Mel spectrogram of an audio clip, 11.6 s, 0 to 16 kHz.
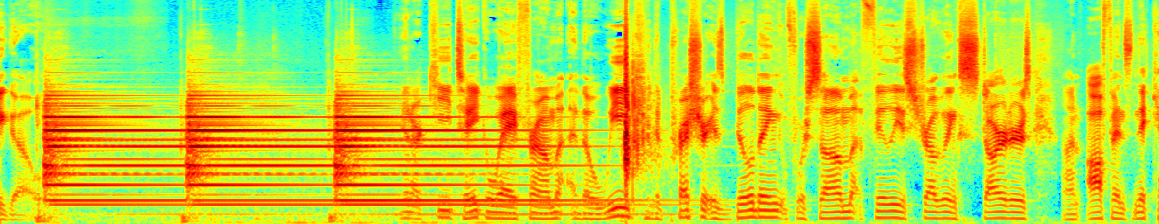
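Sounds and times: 
speech: 0.0 - 0.8, 1.8 - 2.2, 4.4 - 11.5
bell ringing: 0.9 - 7.7.

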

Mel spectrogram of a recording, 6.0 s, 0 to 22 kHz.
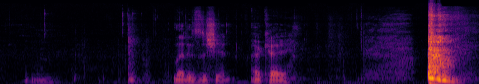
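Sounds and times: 
speech: 2.2 - 3.8
loud harsh cough and throat clearing: 5.3 - 5.9.

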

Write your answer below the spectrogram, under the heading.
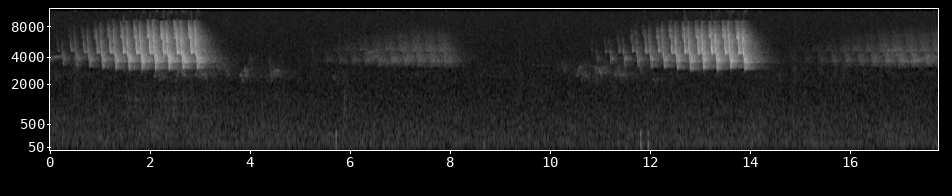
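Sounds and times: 
Ovenbird song of repeated teacher notes: 0.6 - 3.2, 11.2 - 14.1.

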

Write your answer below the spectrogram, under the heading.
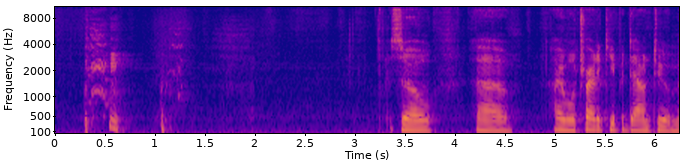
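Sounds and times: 
harsh person coughing: 0.3 - 1.4
speech: 0.5 - 1.2, 3.4 - 6.2.

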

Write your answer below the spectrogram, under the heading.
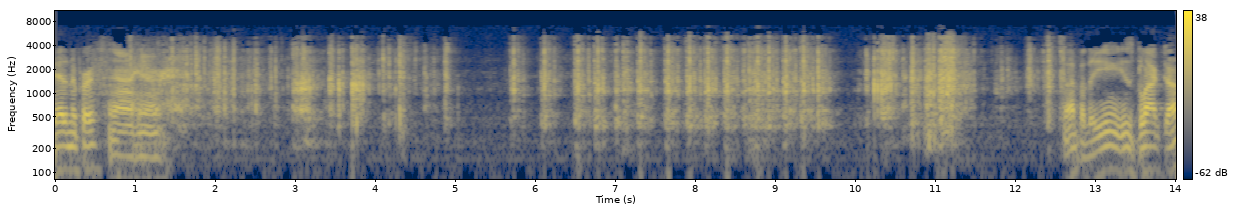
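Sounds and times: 
speech: 0.0 - 1.6, 12.7 - 14.0
manual typewriter keys clacking: 0.8 - 5.0, 5.7 - 11.5.

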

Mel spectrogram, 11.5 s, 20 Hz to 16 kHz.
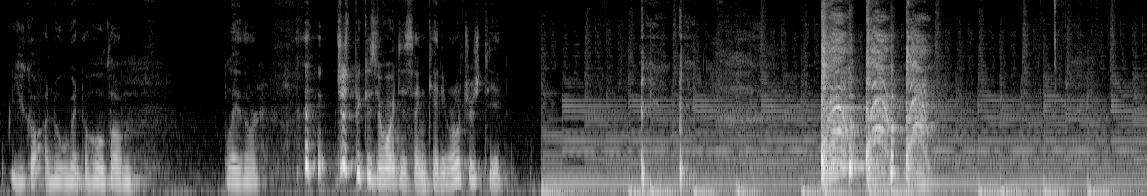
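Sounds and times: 
speech: 0.2 - 1.6, 2.2 - 5.2
throat clearing: 6.4 - 7.2, 8.2 - 9.4
person with a chest complaint coughing harshly: 6.4 - 7.6, 8.2 - 9.4.

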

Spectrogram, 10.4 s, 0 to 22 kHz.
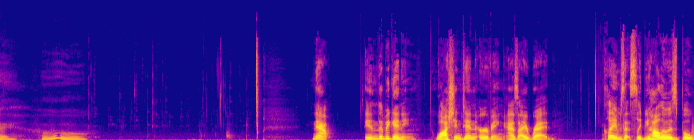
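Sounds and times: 
speech: 0.0 - 1.4, 4.7 - 8.4, 9.0 - 10.4
person swallowing: 0.8 - 4.0
soft wet mouth sounds: 1.2 - 4.1
person sipping wine: 1.2 - 4.5.

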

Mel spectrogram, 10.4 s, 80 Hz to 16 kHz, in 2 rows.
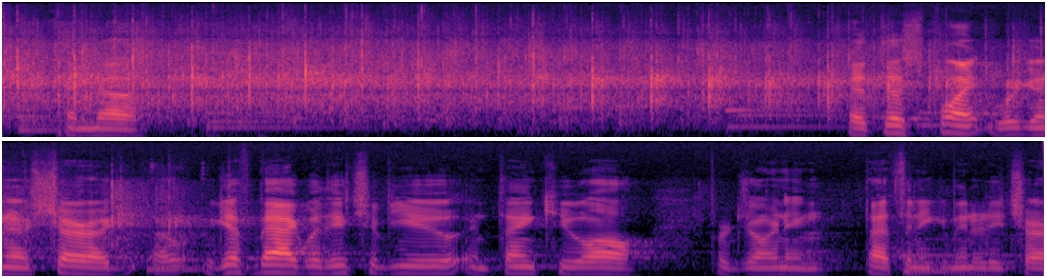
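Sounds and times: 
church congregation applauding new members: 0.0 - 6.5
speech: 0.3 - 0.9, 4.2 - 10.4.

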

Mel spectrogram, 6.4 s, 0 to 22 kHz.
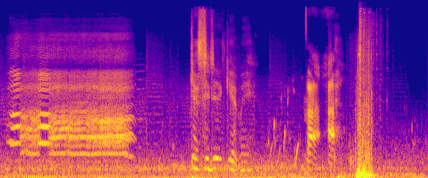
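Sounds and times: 
woman letting out a loud high-pitched scream: 0.0 - 2.1
speech: 2.9 - 4.0, 4.6 - 5.1.

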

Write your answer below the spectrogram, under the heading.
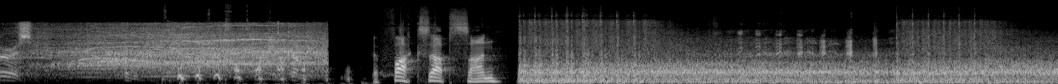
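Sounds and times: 
speech: 0.2 - 0.6, 1.2 - 6.1
laughter: 1.3 - 4.0, 7.1 - 9.0
rapid automatic gunfire sound effect: 5.2 - 7.4, 8.8 - 10.5.

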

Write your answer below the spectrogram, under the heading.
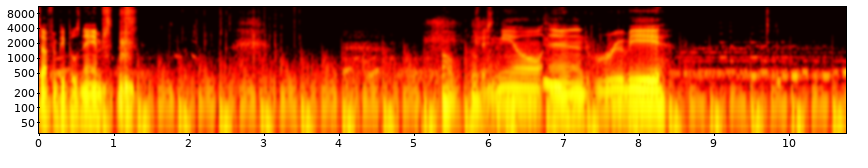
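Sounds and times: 
speech: 0.0 - 1.4, 5.4 - 8.5
typing on a water-damaged computer keyboard: 1.7 - 3.5.

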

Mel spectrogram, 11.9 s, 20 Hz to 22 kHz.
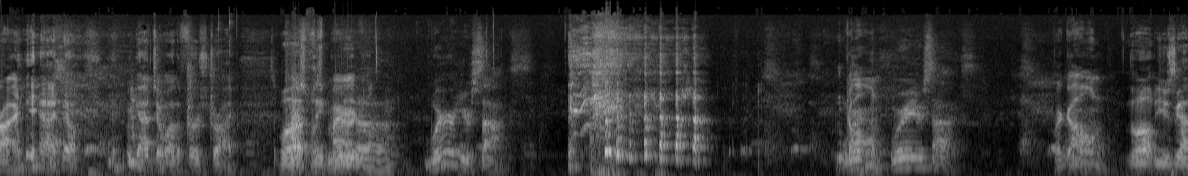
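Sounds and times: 
laughter: 0.0 - 2.2, 5.7 - 8.9
speech: 0.0 - 6.2, 8.4 - 9.7, 10.6 - 11.8
raspy coughing in a house: 0.4 - 1.5, 5.7 - 8.8, 10.2 - 10.8.

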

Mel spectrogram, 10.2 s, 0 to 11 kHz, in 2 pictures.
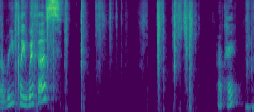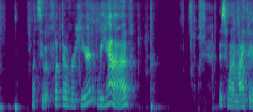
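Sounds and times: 
speech: 0.0 - 1.4, 4.4 - 7.9, 9.5 - 10.1
deck of oracle cards being shuffled: 0.0 - 4.1, 7.8 - 10.1.

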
